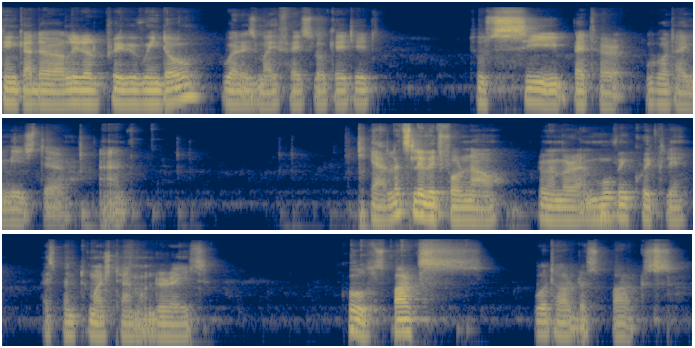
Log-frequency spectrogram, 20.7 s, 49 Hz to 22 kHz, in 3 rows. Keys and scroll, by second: 7.6 d, 8.6 d, 9.6 d, 10.4 ctrl+s.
